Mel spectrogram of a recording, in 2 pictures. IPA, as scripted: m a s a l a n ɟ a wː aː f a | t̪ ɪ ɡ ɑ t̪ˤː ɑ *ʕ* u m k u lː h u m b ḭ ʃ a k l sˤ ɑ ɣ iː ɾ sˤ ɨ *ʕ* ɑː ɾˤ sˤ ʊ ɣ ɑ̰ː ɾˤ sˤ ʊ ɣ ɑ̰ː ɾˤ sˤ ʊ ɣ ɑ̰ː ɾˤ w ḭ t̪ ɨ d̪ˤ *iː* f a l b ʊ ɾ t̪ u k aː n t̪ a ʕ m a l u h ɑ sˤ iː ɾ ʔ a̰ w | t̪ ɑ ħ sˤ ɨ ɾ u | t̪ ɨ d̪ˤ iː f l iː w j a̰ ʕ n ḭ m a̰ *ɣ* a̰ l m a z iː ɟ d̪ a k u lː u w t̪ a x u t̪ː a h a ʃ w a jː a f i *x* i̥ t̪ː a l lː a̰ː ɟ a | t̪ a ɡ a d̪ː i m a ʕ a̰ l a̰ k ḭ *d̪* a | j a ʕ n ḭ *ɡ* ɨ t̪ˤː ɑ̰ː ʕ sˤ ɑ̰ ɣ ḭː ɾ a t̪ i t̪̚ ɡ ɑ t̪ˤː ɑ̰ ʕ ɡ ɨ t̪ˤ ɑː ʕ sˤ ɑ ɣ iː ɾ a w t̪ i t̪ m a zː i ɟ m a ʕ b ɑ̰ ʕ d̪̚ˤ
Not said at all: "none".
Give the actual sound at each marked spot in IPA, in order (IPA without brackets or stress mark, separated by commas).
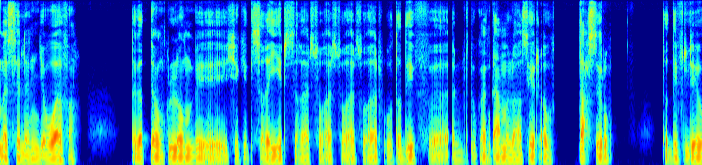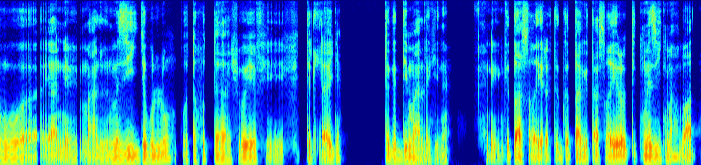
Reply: ʕ, ɣ, iː, ʕ, f, d̪, ɡ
